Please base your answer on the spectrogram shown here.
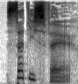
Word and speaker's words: satisfaire: profiter, calmer, satisfaire. Okay, so satis, and then remember A and E together will produce the sound E, so faire, satisfaire, satisfaire.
